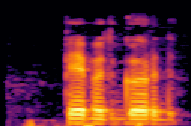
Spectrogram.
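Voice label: "пемыдгӧрд", Komi, male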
